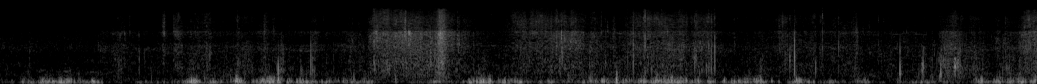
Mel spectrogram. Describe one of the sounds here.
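Leaves and branches rustle as men push through bushes.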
